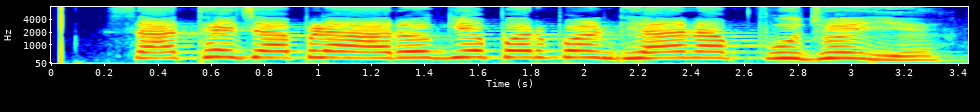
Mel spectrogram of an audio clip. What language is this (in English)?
Gujarati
